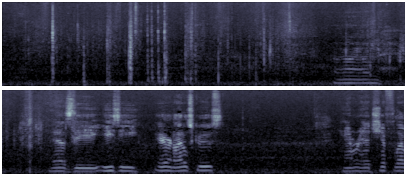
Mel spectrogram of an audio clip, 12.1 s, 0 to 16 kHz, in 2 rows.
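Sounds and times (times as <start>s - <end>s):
footsteps on snow: 2.7s - 4.5s.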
